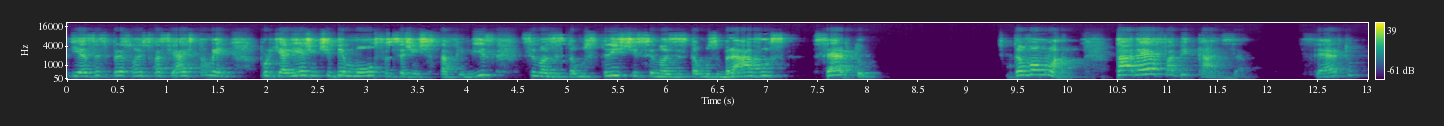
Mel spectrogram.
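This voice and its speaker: A woman teacher with a fairly high voice explains a lesson patiently, pausing often to check that her students follow. Her voice carries a roomy echo. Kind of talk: recorded online class explanation.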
